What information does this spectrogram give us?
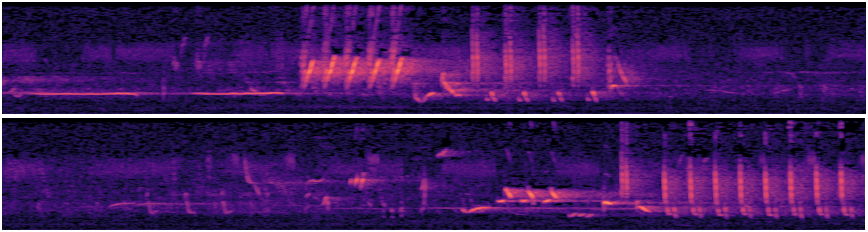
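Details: Jungle birds: a long steady whistle, then bursts of rapid buzzy chirps and sharp clicks, a quiet gap, and another dense chattering burst at the end.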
